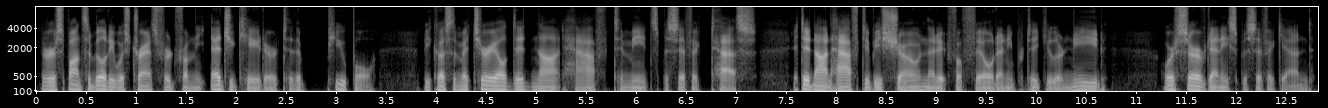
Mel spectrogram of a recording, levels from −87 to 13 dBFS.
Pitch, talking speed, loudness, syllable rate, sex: 90 Hz, 180 wpm, -25 LUFS, 5.8 syllables/s, male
